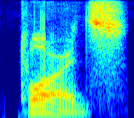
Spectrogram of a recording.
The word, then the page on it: towards: American English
